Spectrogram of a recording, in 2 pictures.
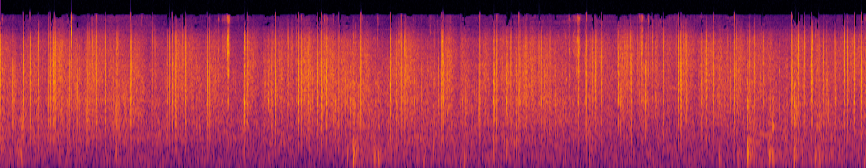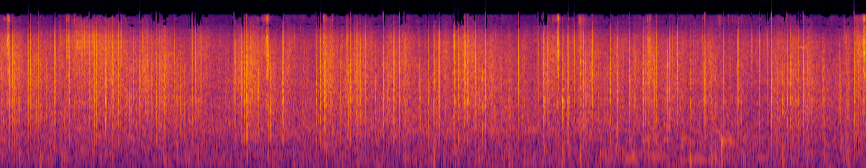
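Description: Fireworks going off in a steady, dense crackle of many small pops, with a few louder bangs mixed in.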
